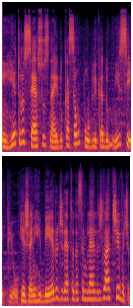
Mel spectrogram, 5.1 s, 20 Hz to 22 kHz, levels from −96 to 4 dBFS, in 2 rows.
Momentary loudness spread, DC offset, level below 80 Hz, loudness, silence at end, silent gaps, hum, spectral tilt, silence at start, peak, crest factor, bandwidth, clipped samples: 5 LU; under 0.1%; -50 dBFS; -24 LUFS; 0 s; none; none; -4 dB/octave; 0 s; -8 dBFS; 16 dB; 18 kHz; under 0.1%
